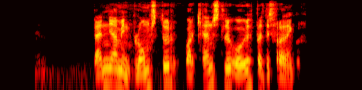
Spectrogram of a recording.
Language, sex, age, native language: Icelandic, male, 40-49, Icelandic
